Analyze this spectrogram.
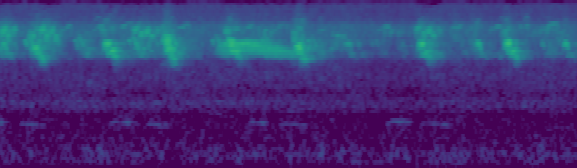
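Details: Singing common linnet: a varied twitter of quick high chirps, a longer buzzy trilled phrase in the middle, then scattered separate notes, with a soft low hum underneath.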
